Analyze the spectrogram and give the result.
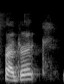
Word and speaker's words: Fraedrich: It's Fraedrick.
